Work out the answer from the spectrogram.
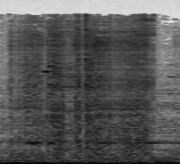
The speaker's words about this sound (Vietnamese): Lúc này, tiếng nhà sàn kẽo cả kẽo kẹt, đến xót ruột lại vang lên.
